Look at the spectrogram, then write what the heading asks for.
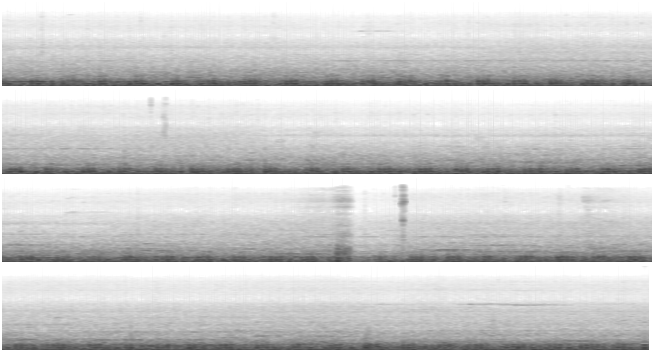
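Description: Small motorcycle engines idling with a steady low rumble at a traffic light, with a brief break in the sound and a sharp click just past the middle.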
